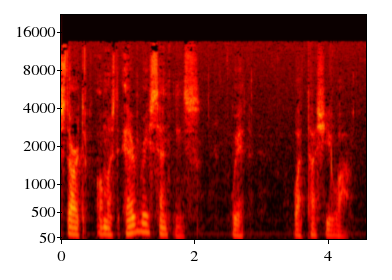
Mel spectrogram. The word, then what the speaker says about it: watashi: So the word for I is three syllables long. It's long, like watashi.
